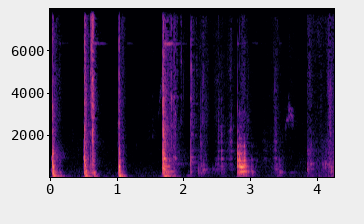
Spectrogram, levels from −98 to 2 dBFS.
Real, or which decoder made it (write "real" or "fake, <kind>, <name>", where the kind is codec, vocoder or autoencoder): real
